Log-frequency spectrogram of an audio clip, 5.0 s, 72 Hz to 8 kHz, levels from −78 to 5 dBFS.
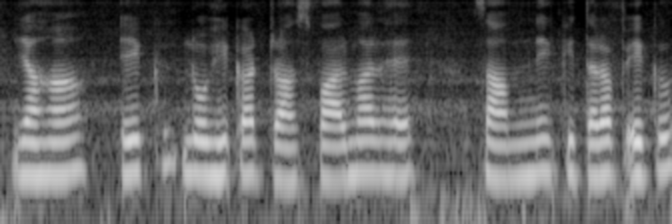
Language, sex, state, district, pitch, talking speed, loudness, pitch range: Hindi, female, Bihar, West Champaran, 200 Hz, 120 wpm, -15 LUFS, 195-210 Hz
